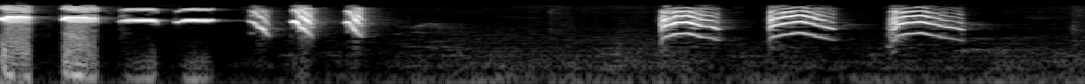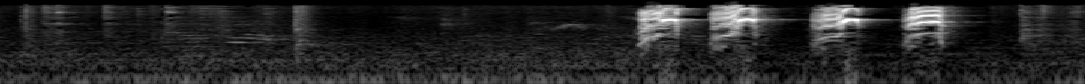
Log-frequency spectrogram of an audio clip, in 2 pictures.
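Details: Male blue-crowned hanging parrot in lively song with many unusual sounds: sharp, high, shrill squeaks and arched chirps given singly or in short groups of three to four, with quiet pauses between.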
